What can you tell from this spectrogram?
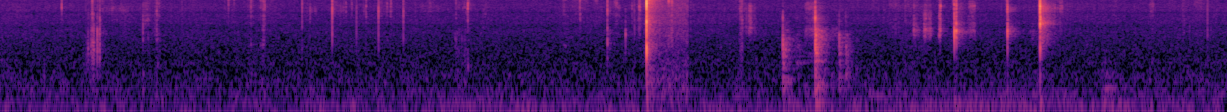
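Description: Scattered sharp clicks and taps from a small plastic flip-lid cosmetic container and a plastic spatula being handled; one loud click about five seconds in, then a run of smaller clicks.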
